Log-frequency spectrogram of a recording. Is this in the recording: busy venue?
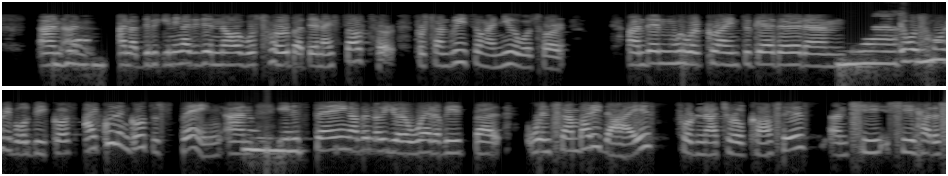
no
